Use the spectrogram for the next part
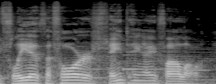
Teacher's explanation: the Fs, they're breathy, like he's barely got wind enough to push out the words.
